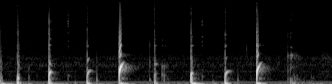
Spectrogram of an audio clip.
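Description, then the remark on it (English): About nine dull, muted thumps from palm-muted guitar strings, played by a guitarist using his hand and a guitar pick, struck in a steady, even rhythm like a hand drum. Fairly loud, with no voices. “It was actually the guitar player almost making like a palm mute sound with his hand and his guitar pick.”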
